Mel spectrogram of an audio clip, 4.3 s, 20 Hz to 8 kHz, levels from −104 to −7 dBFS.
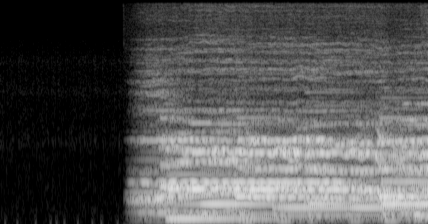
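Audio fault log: No faults heard anywhere in this recording.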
